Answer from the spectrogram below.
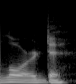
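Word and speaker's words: Lorde: And there's a cover of Royals by Lordi. Or Lord. – Lord. – She pronounces her name.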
